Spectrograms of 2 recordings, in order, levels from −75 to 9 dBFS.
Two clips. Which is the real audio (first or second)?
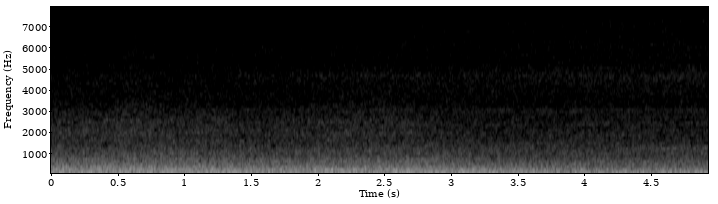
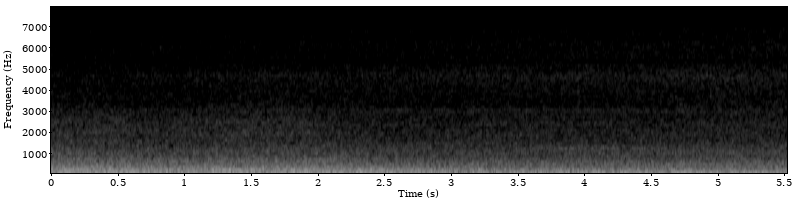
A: second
